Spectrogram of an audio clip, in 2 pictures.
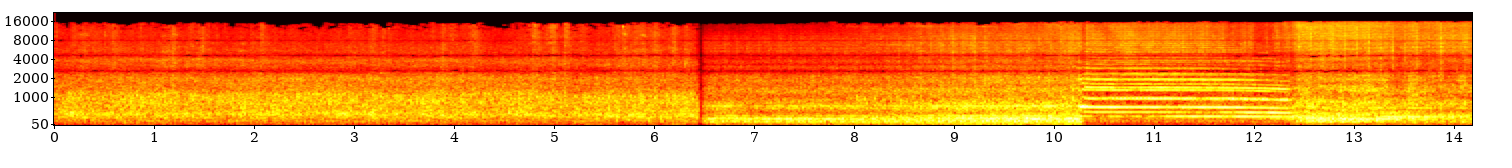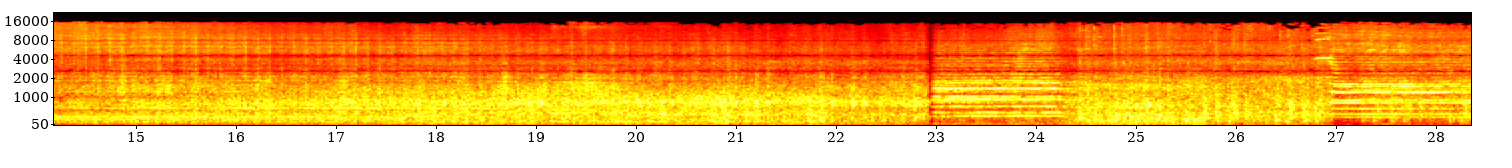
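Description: Full-size train sound effect: the steady rumble and wheel clatter of a moving train, with a multi-tone locomotive horn blowing three times, a long blast of about two seconds about ten seconds in, then two shorter ones later. The sound changes abruptly at several points, as if spliced.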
